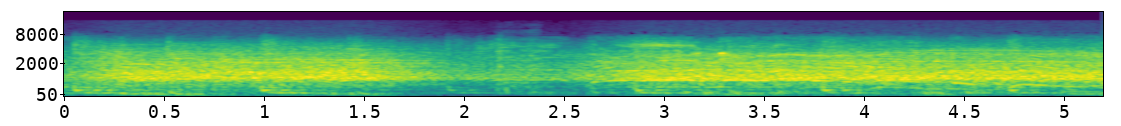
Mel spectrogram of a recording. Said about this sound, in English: That's what I miss about wrestling these days. You don't get like the grands in the crowd just going absolutely batshit crazy.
